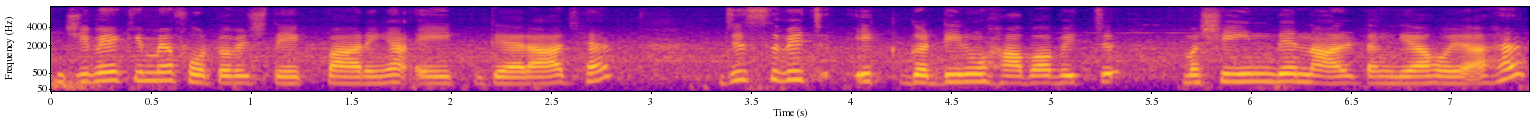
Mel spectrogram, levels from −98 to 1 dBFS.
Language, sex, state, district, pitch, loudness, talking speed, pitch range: Punjabi, female, Delhi, New Delhi, 225 Hz, -16 LUFS, 205 wpm, 200-270 Hz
